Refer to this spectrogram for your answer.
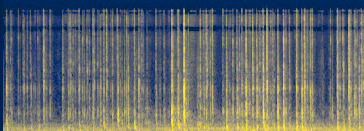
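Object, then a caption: Laptop keyboard under a silicone cover. Fingertips of both hands with short natural nails type quick tapping key presses on a laptop keyboard under a dark silicone cover with white key letters. The rapid, steady stream of soft, muffled taps sounds dull and low-heavy, with each tap dying away almost instantly and only a few sharper clicks standing out.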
